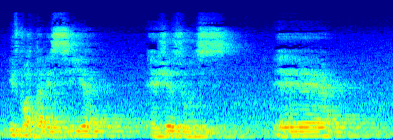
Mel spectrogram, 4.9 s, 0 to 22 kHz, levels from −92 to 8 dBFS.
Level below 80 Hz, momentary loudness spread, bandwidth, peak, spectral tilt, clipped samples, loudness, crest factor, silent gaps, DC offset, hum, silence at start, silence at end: -62 dBFS; 15 LU; 14.5 kHz; -8 dBFS; -5.5 dB/octave; under 0.1%; -24 LUFS; 16 dB; none; under 0.1%; none; 0 s; 0 s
